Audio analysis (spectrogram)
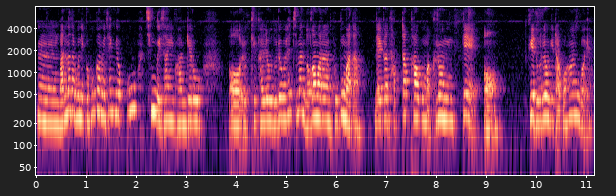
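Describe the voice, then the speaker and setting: A woman's voice: medium pitch, brisk. A young woman in her twenties telling a personal dating story in a casual, confessional way, chatting straight to her viewers and acting out what people said. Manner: chatty, dramatizes quoted lines, addresses viewers directly. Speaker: storytelling creator. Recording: roomy echo.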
